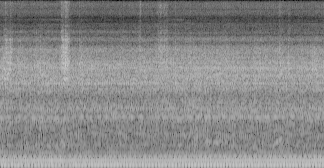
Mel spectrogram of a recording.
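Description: Engine of a rail-mounted track maintenance machine running steadily at a constant speed, with one sharp knock about a second in.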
